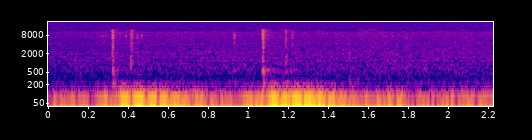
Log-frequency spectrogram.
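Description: Faint clicks of a computer mouse, about three of them in the first second, over a few dull low bumps.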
